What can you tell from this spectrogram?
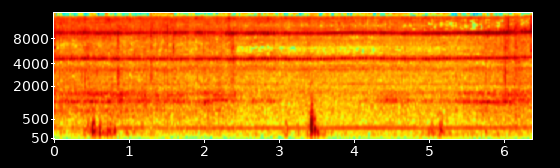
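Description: Steady high rotor whine with uneven rattly buzzes and sharp knocks breaking through on hover, a vibration problem whose cause is unclear.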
